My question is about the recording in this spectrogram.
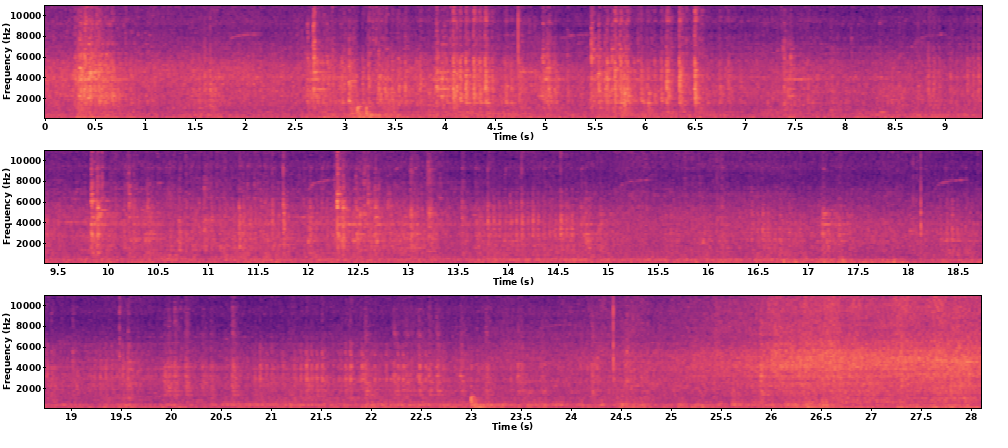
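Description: Train rolling over jointed track: a steady rumble from the running gear, with sharp clicks every few seconds as the wheels cross rail joints. A brighter hiss rises near the end.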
